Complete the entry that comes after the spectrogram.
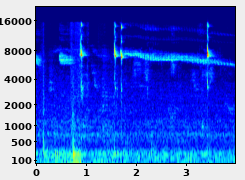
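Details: Pair of blue-faced parrotfinches on a wooden perch: very high, thin, tinny whistles and sharp ticks, including one long drawn whistle sliding slowly downward for nearly two seconds, over a faint low background murmur.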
